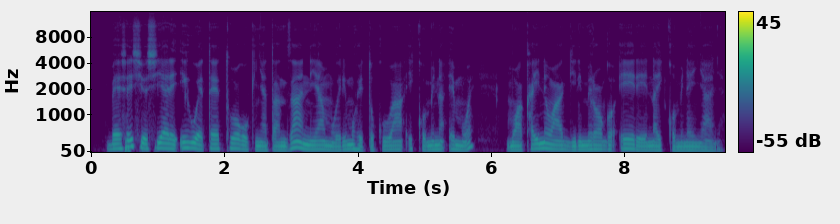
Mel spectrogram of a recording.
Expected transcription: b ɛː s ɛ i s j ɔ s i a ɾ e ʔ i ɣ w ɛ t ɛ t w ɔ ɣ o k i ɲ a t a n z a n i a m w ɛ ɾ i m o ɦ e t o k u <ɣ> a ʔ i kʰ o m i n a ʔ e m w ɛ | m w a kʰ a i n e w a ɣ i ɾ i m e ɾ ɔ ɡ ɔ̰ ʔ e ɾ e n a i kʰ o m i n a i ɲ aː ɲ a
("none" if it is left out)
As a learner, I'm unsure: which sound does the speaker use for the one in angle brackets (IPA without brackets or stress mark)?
w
